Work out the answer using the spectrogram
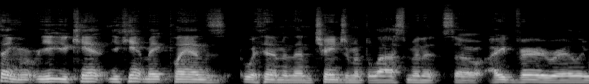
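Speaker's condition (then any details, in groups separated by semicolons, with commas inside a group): No condition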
